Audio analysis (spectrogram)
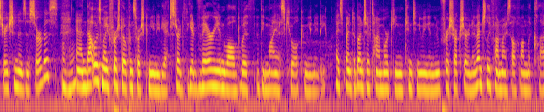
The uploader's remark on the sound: joins us live from OpenStack Summit in Barcelona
